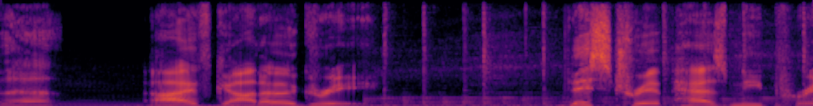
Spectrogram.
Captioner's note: voiceover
